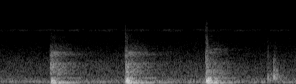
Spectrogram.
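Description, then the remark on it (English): Footsteps and a strange knocking down a hallway: four heavy, hollow knocks or footfalls thud at a slow, slightly uneven pace, each ringing briefly. The last one lands softer, with a faint steady high whine running underneath. “She's woken up by the sound of footsteps and a strange knocking down the hall.”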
